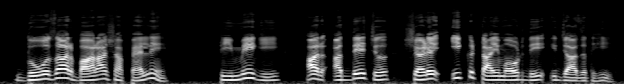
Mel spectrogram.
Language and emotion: Dogri, neutral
